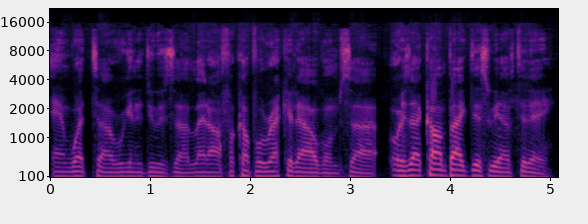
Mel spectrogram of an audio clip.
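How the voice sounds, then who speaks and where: A man hosting a radio interview, speaking haltingly with many fillers. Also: on the low side, steady tone, no room sound. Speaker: radio host. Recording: 1990s FM radio studio.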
